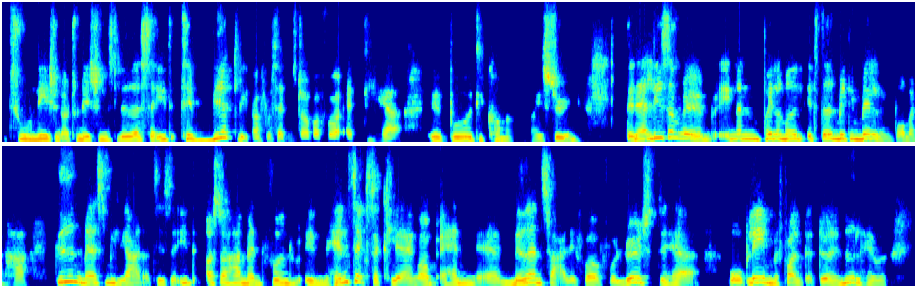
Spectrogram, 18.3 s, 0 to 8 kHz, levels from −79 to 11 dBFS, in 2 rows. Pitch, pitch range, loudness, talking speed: 200 Hz, 180-230 Hz, -20 LUFS, 240 wpm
